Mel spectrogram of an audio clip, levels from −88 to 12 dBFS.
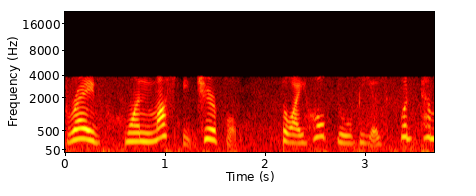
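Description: At 1.74–2.18 s, 2.64–2.72 s and 3.22–3.36 s, the room background in the speech pauses turns into flat, featureless hiss about 2, 7 and 7 dB quieter. This is likely comfort noise in place of the background. On a spectrogram these gaps show smooth, uniform texture below 4 kHz, and the waveform shows a small level dip.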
